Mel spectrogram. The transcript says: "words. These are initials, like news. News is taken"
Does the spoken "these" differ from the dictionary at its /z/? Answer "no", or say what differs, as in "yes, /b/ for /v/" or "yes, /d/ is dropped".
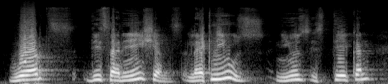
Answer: yes, /s/ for /z/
